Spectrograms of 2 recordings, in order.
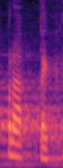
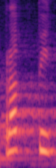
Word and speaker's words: praktik: ada kata praktek nah kata praktek di sini tidak sesuai dengan penulisan ataupun pengucapan KBBI Kenapa karena seharusnya ini bukan menggunakan huruf E tapi dia menggunakan huruf i jadi harusnya kata baku yang tepat itu adalah praktik bukan praktek berarti di sini kita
